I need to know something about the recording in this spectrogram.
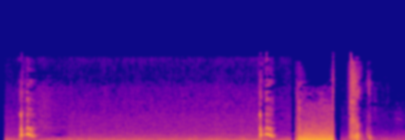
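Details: Cat hiccups: two short, sharp chirp-like hiccups about four seconds apart, then a loud rustling burst; the owner suggests they came from eating food too fast.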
